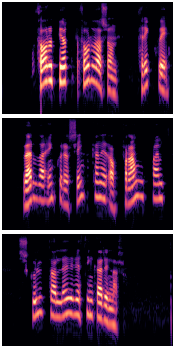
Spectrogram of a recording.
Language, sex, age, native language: Icelandic, male, 60-69, Icelandic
